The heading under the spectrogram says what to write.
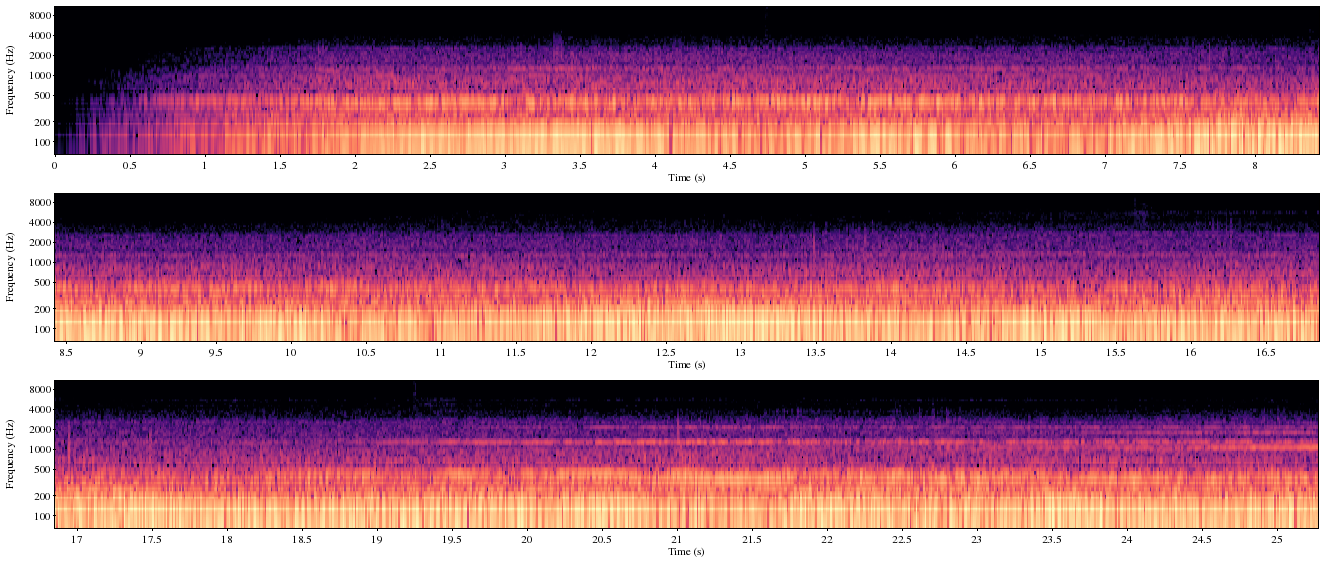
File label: Moth Drone; Paviljon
